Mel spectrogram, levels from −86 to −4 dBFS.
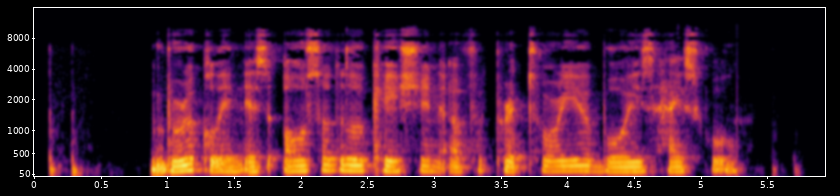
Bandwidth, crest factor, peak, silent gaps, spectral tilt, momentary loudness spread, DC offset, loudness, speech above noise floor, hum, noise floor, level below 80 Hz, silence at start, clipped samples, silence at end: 10.5 kHz; 16 dB; -2 dBFS; none; -5 dB/octave; 11 LU; under 0.1%; -17 LUFS; 46 dB; none; -63 dBFS; -42 dBFS; 0.1 s; under 0.1%; 0.65 s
